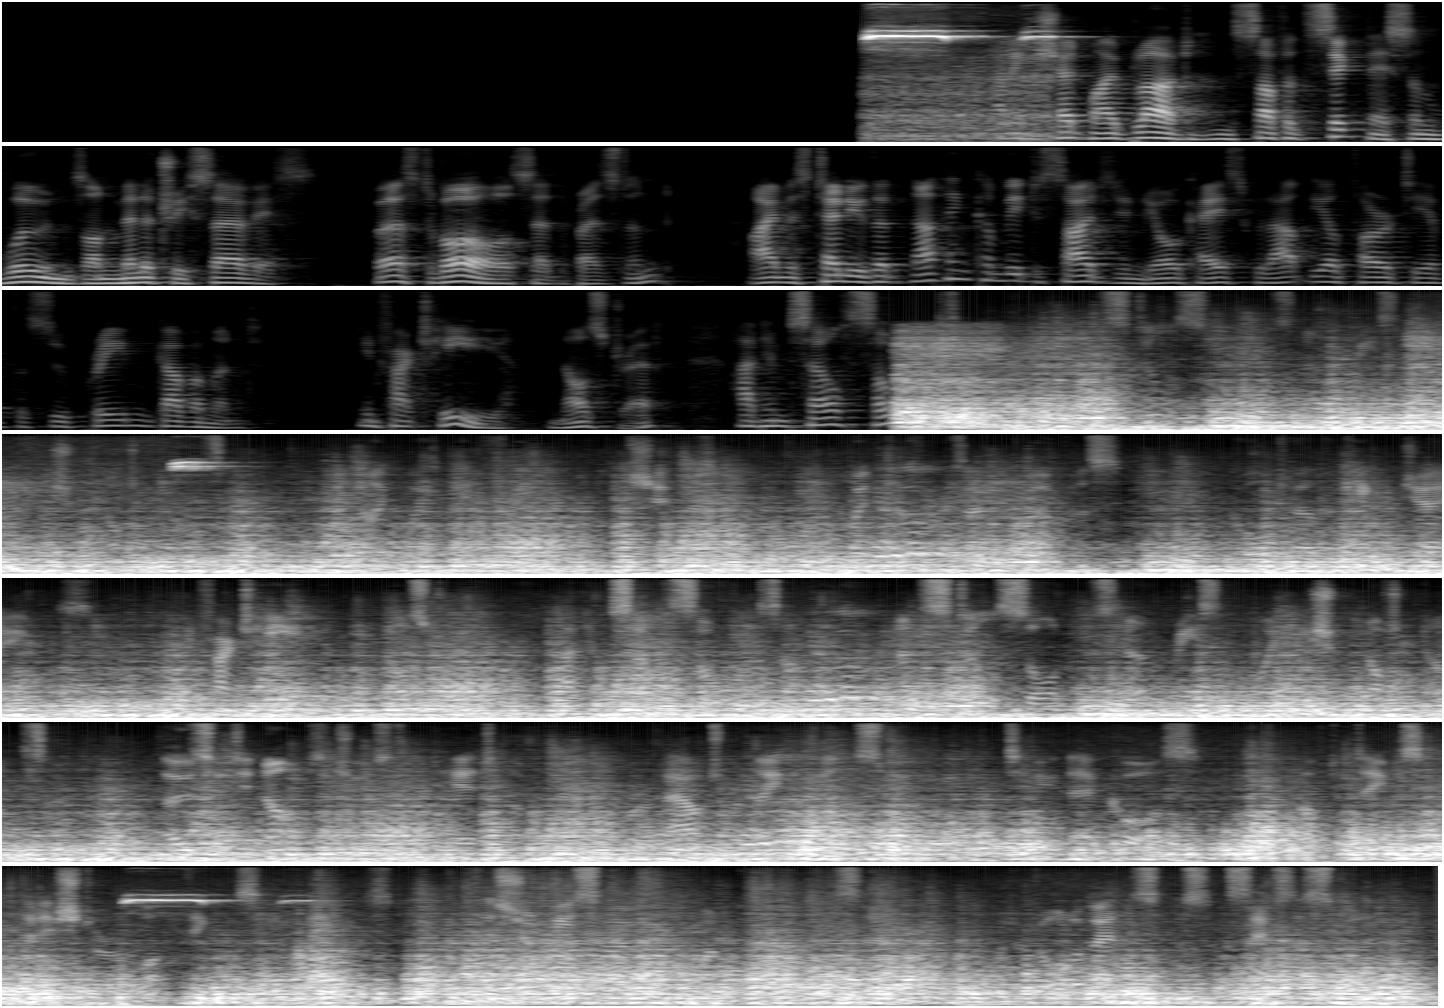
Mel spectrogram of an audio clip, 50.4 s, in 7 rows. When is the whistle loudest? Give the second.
5 s.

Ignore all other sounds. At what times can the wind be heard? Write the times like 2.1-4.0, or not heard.
18.9-50.3.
